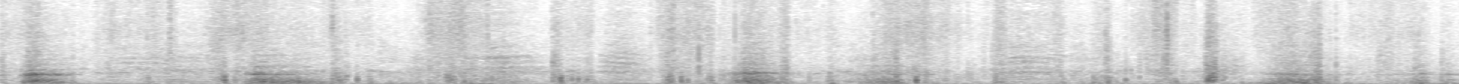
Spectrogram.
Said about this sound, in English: See, it's all breathing and feet. They all go together. And if you're smooth, you're smoothing your gait, smoothing your run.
